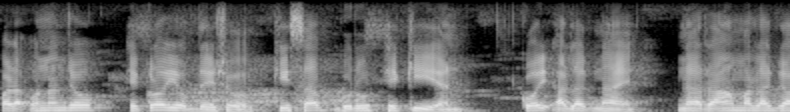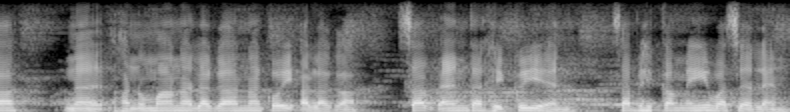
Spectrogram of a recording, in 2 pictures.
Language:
Sindhi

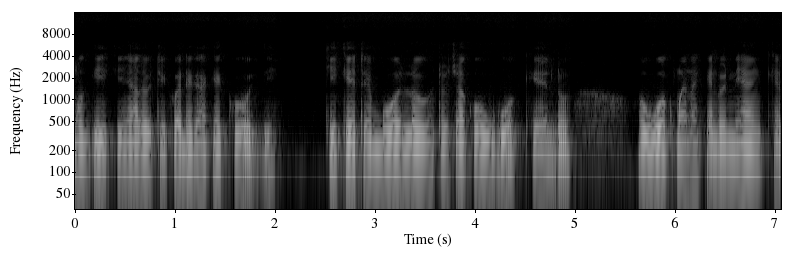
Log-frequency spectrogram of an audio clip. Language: Luo (Kenya and Tanzania)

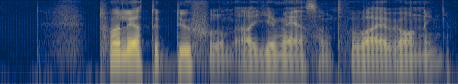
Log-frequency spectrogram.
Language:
Swedish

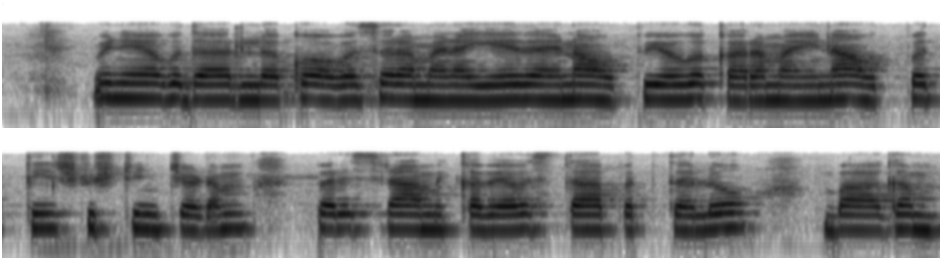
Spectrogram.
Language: Telugu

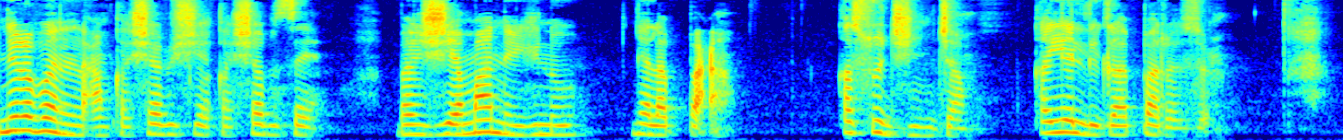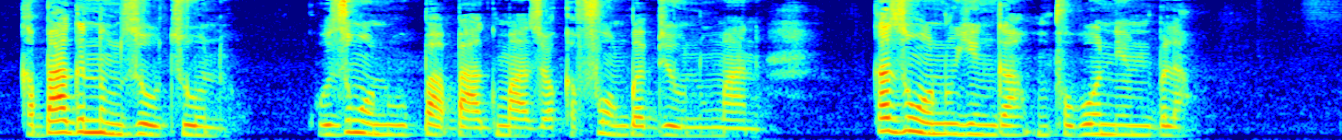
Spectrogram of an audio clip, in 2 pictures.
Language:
Dagbani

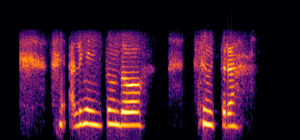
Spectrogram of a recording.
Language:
Santali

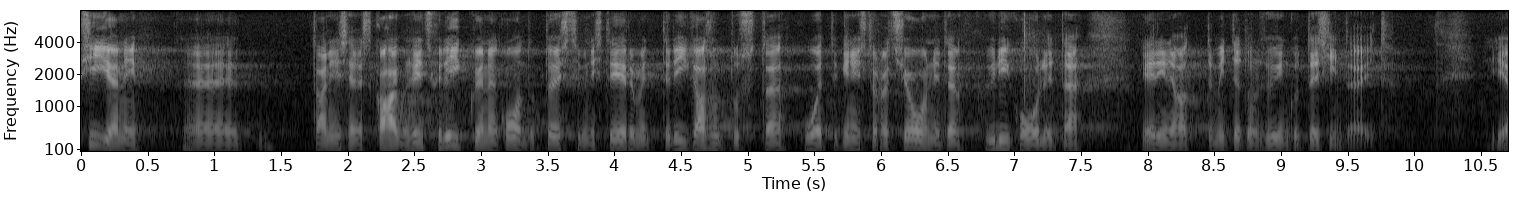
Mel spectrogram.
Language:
Estonian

